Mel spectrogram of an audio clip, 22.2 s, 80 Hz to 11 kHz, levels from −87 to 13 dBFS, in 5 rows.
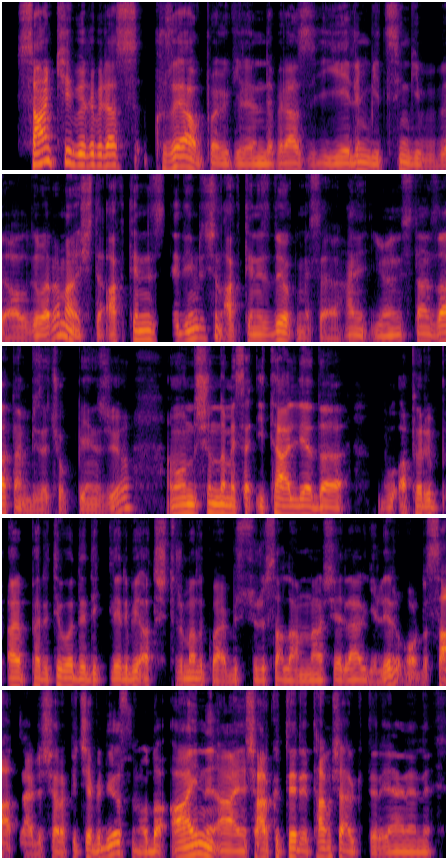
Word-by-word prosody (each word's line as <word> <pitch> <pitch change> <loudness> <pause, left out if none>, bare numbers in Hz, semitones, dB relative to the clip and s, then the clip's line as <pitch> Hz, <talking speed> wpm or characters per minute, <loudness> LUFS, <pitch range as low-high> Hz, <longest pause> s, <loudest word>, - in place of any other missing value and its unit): Sanki, 185 0 +5
böyle, 160 0 +3
biraz 155 -1 +2 0.2
Kuzey 140 +7 +2
Avrupa 95 -8 +1
ülkelerinde, 85 0 -4
biraz 90 -3 -2
yiyelim 90 +2 -2
bitsin 95 +3 -4
gibi 75 -4 -7
bir 80 - -5
algı 75 +3 -3
var 95 - +3
ama, - - +3
işte, - - -5
Akdeniz 125 -2 -1
dediğimiz 125 +7 -2
için - - -4
Akdeniz'de 95 +2 -3
yok, 115 -8 +2
mesela. 75 -1 -9
Hani, 95 -1 -5
Yunanistan 90 +4 -5
zaten 95 -7 +1
bize 75 +1 -7
çok - - -11
benziyor 80 - -5 0.3
ama 100 +3 0
onun 115 +1 +4
dışında, 115 0 +3
mesela, 105 -3 0
İtalya'da 100 -2 +2 0.3
bu - - -8
aperet 100 -3 -3
aperitivo 100 0 0
dedikleri 90 0 -2
bir 100 - +1
atıştırmalık 95 -1 -3
var. 80 -1 -2
Bir - - -5
sürü 85 0 -6
salamlar, 85 -1 -3
şeyler 85 0 -2
gelir. - - -2
Orada - - -5
saatlerce - - +1
şarap - - -1
içebiliyorsun. 135 - +1
O 85 0 -3
da - - +2
aynı 130 0 +6
ay 90 -1 +3
şarküteri, 95 +2 +4
tam 110 +1 +3
şarküteri, 85 -5 -2
yani, 85 +1 -1
hani, 85 0 -4
95 Hz, 155 wpm, -24 LUFS, 85-110 Hz, 0.3 s, aynı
